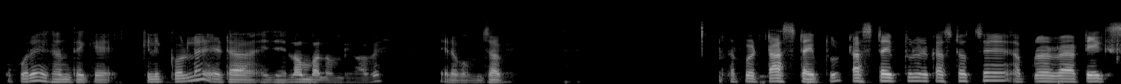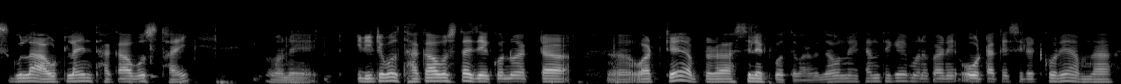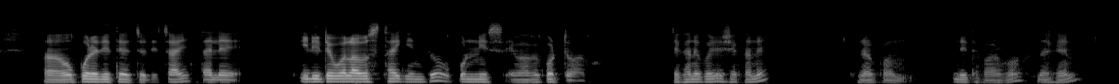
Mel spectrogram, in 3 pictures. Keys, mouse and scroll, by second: 9.5 alt+scroll up 3, 10.2-10.7 alt+scroll down 1, 12.5 alt+scroll down 1, 16.2 alt+scroll up 1.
